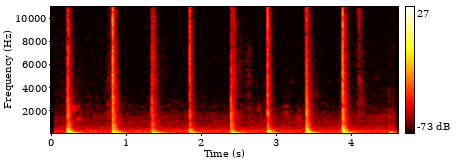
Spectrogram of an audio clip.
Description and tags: walk indoor barefoot
small walk_indoor barefoot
